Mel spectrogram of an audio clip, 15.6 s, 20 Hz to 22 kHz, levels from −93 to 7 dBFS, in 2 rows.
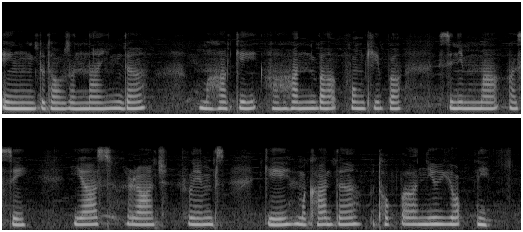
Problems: background sounds at intervals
